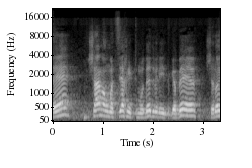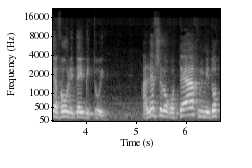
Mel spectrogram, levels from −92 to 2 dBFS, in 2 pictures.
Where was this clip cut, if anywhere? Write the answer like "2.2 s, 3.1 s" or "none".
none

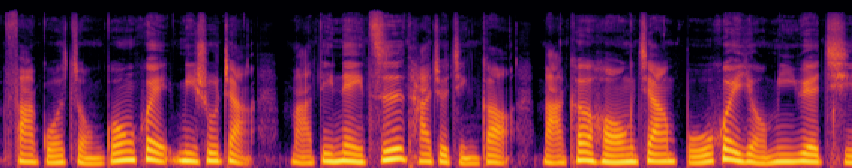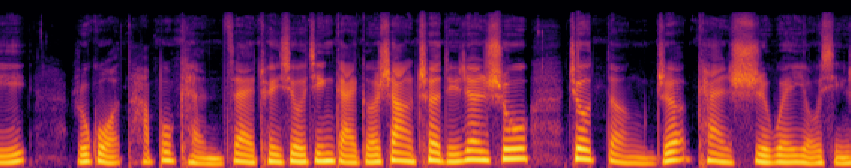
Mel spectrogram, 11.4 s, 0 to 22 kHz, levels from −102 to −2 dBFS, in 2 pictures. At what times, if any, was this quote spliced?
3.5 s

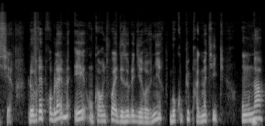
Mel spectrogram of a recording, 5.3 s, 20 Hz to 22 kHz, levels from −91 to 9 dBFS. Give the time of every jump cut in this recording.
3.3 s

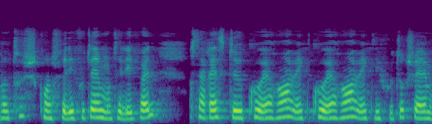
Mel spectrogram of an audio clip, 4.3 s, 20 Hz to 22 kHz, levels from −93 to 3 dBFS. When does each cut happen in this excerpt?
1.9 s, 3.1 s

